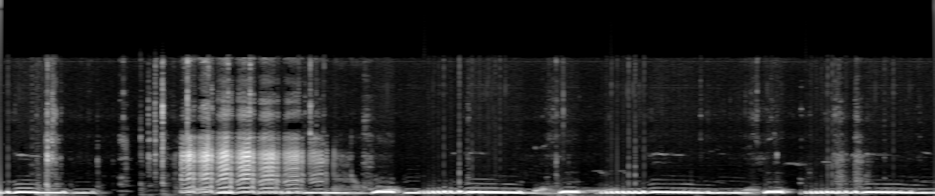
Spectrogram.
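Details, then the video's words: Collared dove calling to get other doves to sing along, its low rolling coos with drawn-out falling tones interrupted early by a brief harsher, broadband burst, then steady cooing phrases continuing to the end. "Suara burung puter ini membuat puter anda ikut gacor"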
